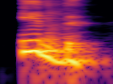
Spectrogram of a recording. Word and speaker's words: ঈদ: উচ্চারণগত পার্থক্যটা কিরকম হবে দেখেন আমরা যখন এটা বলবো একটু ভালোভাবে খেয়াল করতে হবে এটা যখন বলব এটা কিন্তু রস ঠিক আছে এটা কি স্বর রস স্বর আর এটা কি স্বর দীর্ঘস্বর আমরা যখন এটা বলবো তখন আমরা কিন্তু ঈদ ঈদ এরকম বলবো ঠিক আছে ঈদ মোবারক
